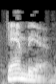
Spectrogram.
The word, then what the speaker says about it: Gambier: Do I pronounce that right? Gambier, right? – Gambier.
